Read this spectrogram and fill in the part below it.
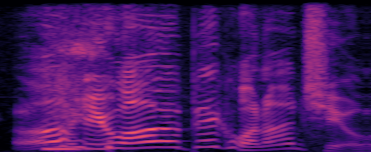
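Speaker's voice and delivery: put-on shrill, very high, very loud old woman voice. Telling a story about a woman walking around a table, old woman voice. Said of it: "it's like it's an older female".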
